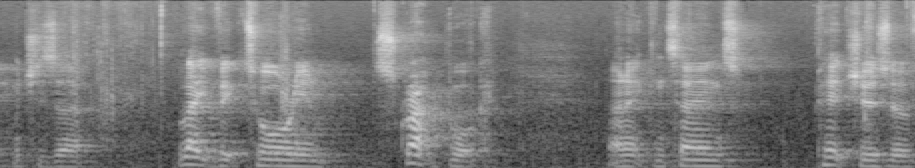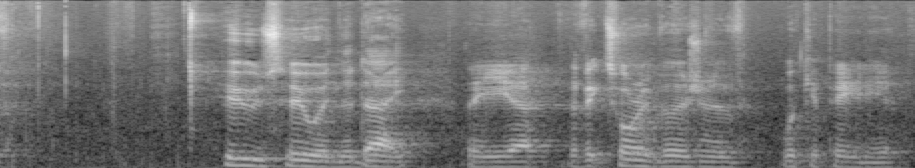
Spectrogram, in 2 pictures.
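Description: A man with a medium pitch speaks at a moderate pace with fairly even intonation and long, frequent pauses. Audible room echo and light background noise surround him. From North Yorkshire. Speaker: auctioneer. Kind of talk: casual promotional talk to camera. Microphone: camera far.

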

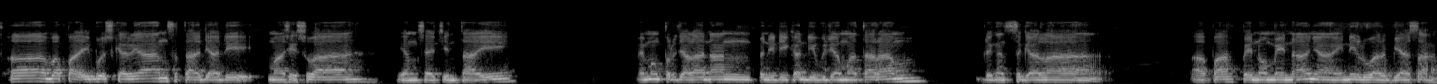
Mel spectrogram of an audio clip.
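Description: At a fairly slow pace, a man speaks with fairly even intonation and very even loudness over light background noise. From Jambi, Sumatra, Indonesia; Indonesia. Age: 40s. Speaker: government architect; webinar speaker. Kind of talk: webinar talk. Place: office. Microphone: video call.

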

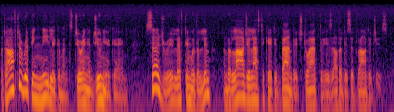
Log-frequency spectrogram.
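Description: A man's dramatic, very fast delivery with vocal fry, a bright, sharp tone, fairly low pitch, and very wide pitch swings. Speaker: documentary narrator. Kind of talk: scripted sports-history documentary narration, read solemn and measured. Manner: formal, steady, dramatic, even-paced delivery.

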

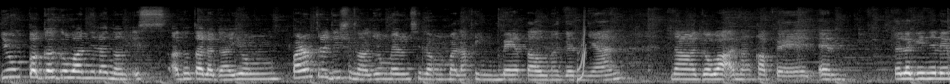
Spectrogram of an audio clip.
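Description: The voice moves at a moderate pace with ordinary pitch variation. Music plays in the background and the room echo is audible. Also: woman. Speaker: vlogger. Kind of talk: casual vlog chat. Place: home room. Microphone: phone near.

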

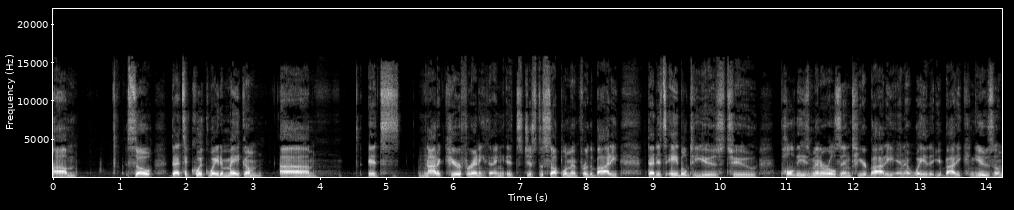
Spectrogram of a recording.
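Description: A man speaks at a moderate pace with a fairly low pitch and big swings in loudness. The sound is dry with no echo, and the background is quiet. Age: 40s. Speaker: video blogger. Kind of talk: tutorial. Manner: halting, many fillers. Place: kitchen. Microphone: phone near.

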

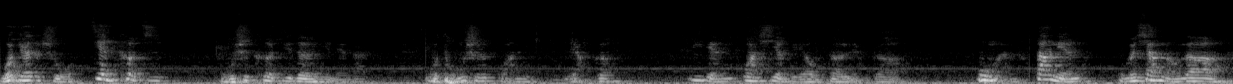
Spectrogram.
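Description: A man at a fairly slow pace with lively intonation and long, frequent pauses, plus audible room echo and light background noise. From Hong Kong. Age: 60s. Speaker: technology teacher. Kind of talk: conference talk; lecture. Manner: hesitant with fillers. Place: hall.

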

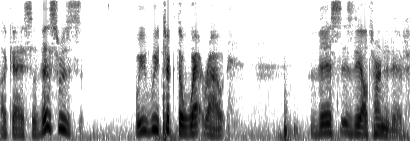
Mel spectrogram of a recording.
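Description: At a moderate pace, the voice comes through dry with no echo and light background noise. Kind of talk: casual vlog chat. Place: beach. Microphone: phone near.

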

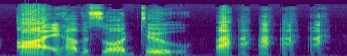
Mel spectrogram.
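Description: A man talks at a fairly slow pace. His pitch is medium. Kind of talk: comic overacting. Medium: comedy sketch. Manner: menacing, gloating.

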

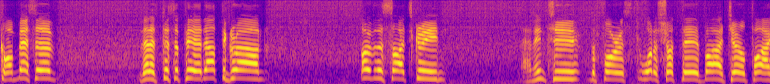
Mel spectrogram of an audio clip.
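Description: A man speaks at a fairly slow pace with long, frequent pauses, his pitch extremely high, his intonation fairly even and his loudness very even, in a dry, close sound with no echo over noticeable background noise. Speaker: cricket commentator. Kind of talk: live cricket commentary.

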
